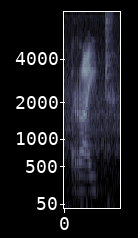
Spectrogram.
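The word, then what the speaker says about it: write: डब्ल्यू, जब भी कोई वर्ड डब्ल्यू आर से शुरू हो, जब भी कोई भी वर्ड डब्ल्यू आर से शुरू होता है, डब्ल्यू वहाँ पर साइलेंट रहता है, मतलब डब्ल्यू आर के साथ साइलेंट रहता है, बट वो वर्ड डब्ल्यू आर से शुरू होना चाहिए।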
